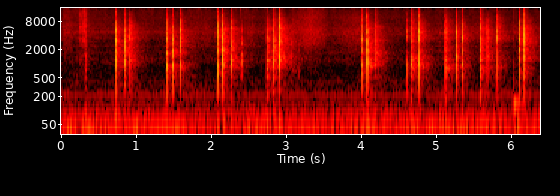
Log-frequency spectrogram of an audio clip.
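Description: Long nails tap on the front face of a medium-size, printed cardboard Risk board game box, which is hollow and held upright in front of the microphone. Quick, dry clicks come in short clusters of two or three, each with a bright, crisp edge and almost no ring. A low, steady hum sits underneath.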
